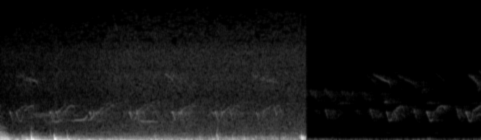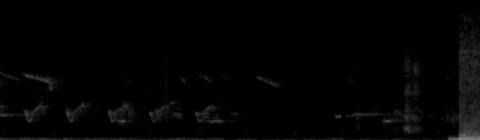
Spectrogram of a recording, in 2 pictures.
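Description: Small birds chirping in a quick repeated series over a low rumble and a few thumps. About three seconds in there is a sharp click, then the sound drops almost to silence, with the chirps faintly going on, until it comes back near the end.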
